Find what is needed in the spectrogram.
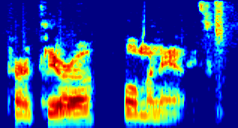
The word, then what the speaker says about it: purpura fulminans: And it's like 1% of people may have heard of it, but it's called purpura fulminans. All right, and it's spelled P-U-R-A F-U-L-M-I-N-A-N-S.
